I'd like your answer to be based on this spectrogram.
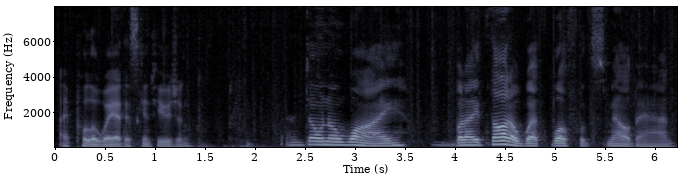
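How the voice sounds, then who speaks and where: Man, gamer reading a visual novel, playful, jokey, lively pitch. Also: measured pace, smooth. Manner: playful, jokey, breaks into loud yells. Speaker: let's play gamer.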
